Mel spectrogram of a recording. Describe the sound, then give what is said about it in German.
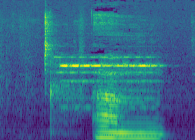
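A telephone rings once with a steady electronic tone lasting well under a second, sounding just after a brief burst of voice. “Das ist mein Telefon. Aber da gehe ich jetzt nicht ran.”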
